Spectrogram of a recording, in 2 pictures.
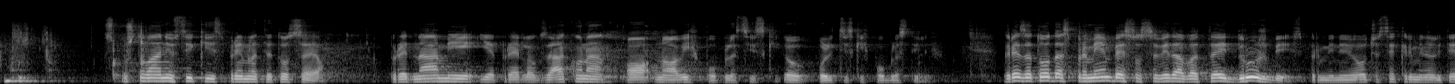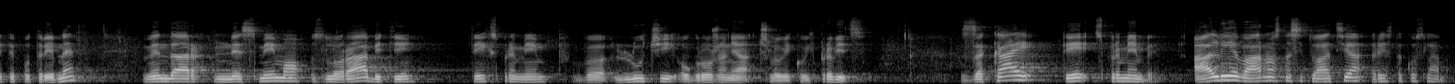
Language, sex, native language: Slovenian, male, Slovenian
